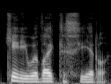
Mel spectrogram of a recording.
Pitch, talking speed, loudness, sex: 125 Hz, 325 wpm, -15 LUFS, male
